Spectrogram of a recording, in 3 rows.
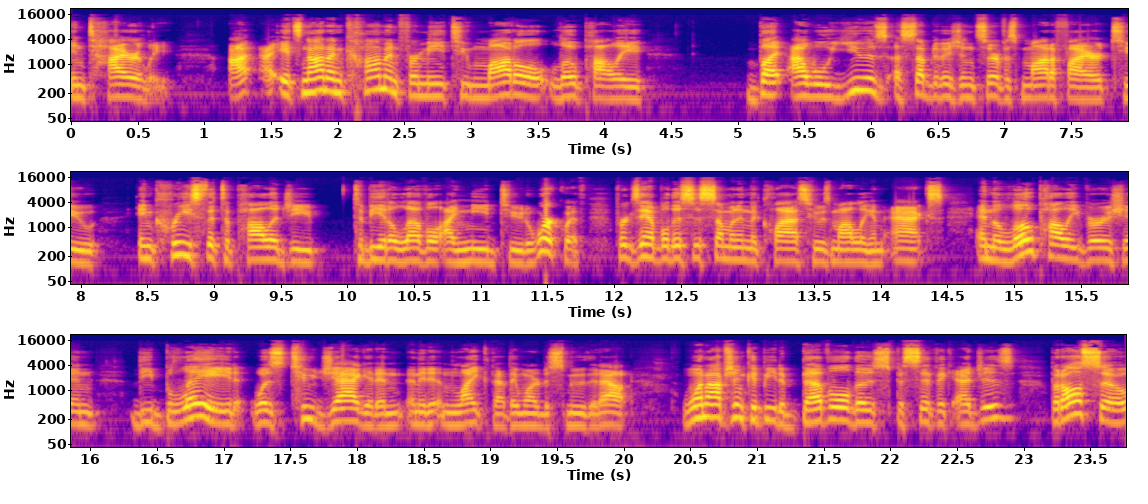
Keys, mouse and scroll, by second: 1.6 ctrl+click, 2.4 s, 4.4 click, 5.1 ctrl+click, 5.4 shift+click, 6.3 s, 8.2 click, 9.0 ctrl+click, 9.8 s, 11.4 Tab, 15.9 click, 20.7 click, 21.8 Tab, 23.0 1.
